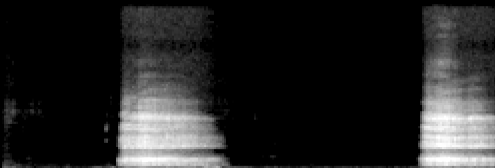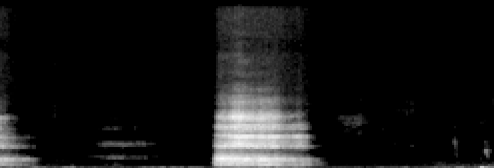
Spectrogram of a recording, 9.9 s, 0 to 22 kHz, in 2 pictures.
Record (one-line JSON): {"exhalation_length": "9.9 s", "exhalation_amplitude": 19444, "exhalation_signal_mean_std_ratio": 0.4, "survey_phase": "beta (2021-08-13 to 2022-03-07)", "age": "18-44", "gender": "Female", "wearing_mask": "No", "symptom_none": true, "smoker_status": "Never smoked", "respiratory_condition_asthma": false, "respiratory_condition_other": false, "recruitment_source": "REACT", "submission_delay": "1 day", "covid_test_result": "Negative", "covid_test_method": "RT-qPCR"}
